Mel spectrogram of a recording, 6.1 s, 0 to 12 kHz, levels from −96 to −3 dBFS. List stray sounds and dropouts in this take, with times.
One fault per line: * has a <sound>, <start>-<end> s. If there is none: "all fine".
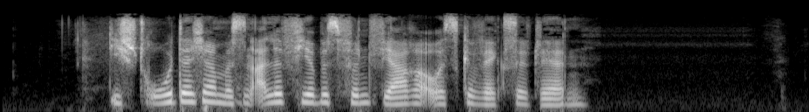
all fine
